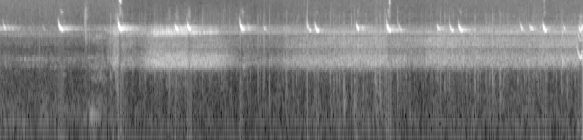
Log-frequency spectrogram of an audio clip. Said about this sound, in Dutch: Dit is een sociaal geluid van een gewone dwergvleermuis.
